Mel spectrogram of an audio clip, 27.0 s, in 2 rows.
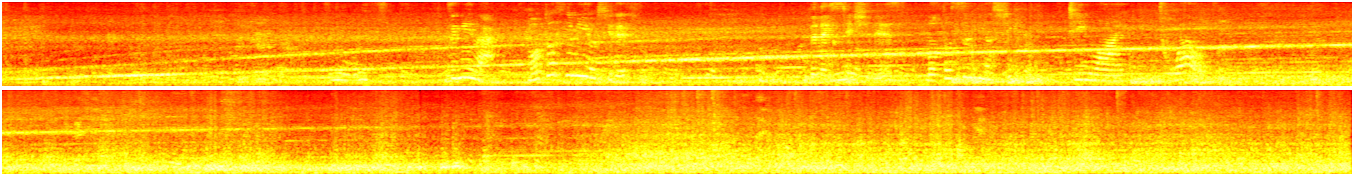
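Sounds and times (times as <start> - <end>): train running rumble: 13.2 - 27.0.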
